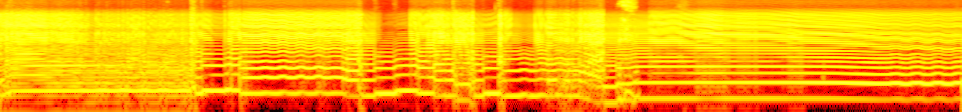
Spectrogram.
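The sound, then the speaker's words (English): A loud fuzz tone from a mixing board set up as a distortion effect: heavily saturated and buzzing, it steps and bends through several pitches, then settles into a long, steady droning note. No voices are heard. “I like using this to set up as a fuzz sound.”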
